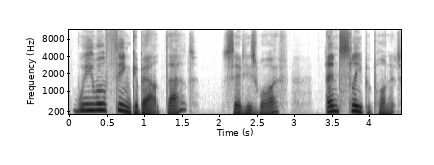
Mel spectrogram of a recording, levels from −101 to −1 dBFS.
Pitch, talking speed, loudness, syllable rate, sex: 175 Hz, 165 wpm, -18 LUFS, 4.0 syllables/s, male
